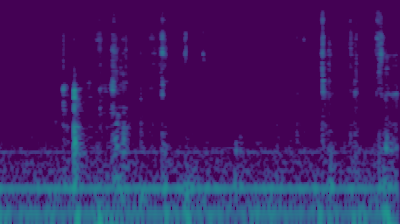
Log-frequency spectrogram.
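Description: Near silence with low room hum and a few faint, short clicks of a deck of tarot cards being handled.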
